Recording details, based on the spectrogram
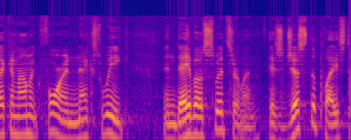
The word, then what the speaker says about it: Davos: Klaus Schwab pledges the world can find salvation at Davos 2022. I don't even know if that's how you say it, but it's in Switzerland.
